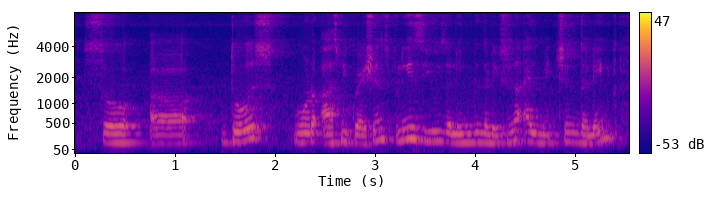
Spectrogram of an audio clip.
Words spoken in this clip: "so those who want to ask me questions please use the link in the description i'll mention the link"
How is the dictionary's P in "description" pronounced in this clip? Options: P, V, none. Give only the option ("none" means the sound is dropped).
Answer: none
